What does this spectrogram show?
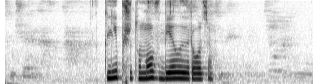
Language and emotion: Russian, neutral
